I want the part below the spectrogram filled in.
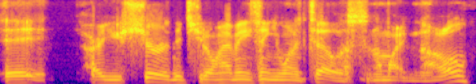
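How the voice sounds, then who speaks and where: A middle-aged man telling a story in a casual, comedic way. He is animated, acts out other people's lines and laughs often. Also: fairly low pitch, quick pace, no room sound. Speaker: storyteller guest.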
